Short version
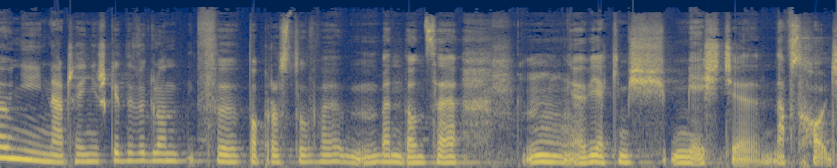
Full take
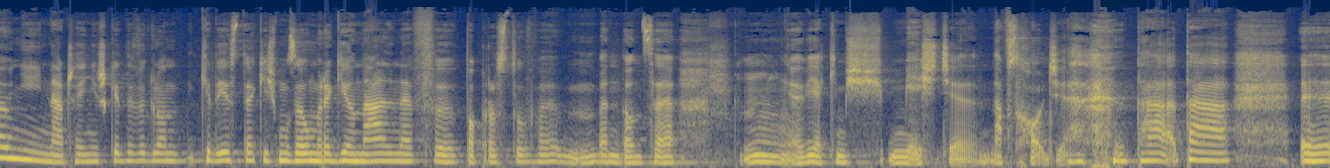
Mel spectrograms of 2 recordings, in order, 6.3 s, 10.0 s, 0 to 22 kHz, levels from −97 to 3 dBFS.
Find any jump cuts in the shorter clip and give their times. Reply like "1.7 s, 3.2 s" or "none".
1.5 s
